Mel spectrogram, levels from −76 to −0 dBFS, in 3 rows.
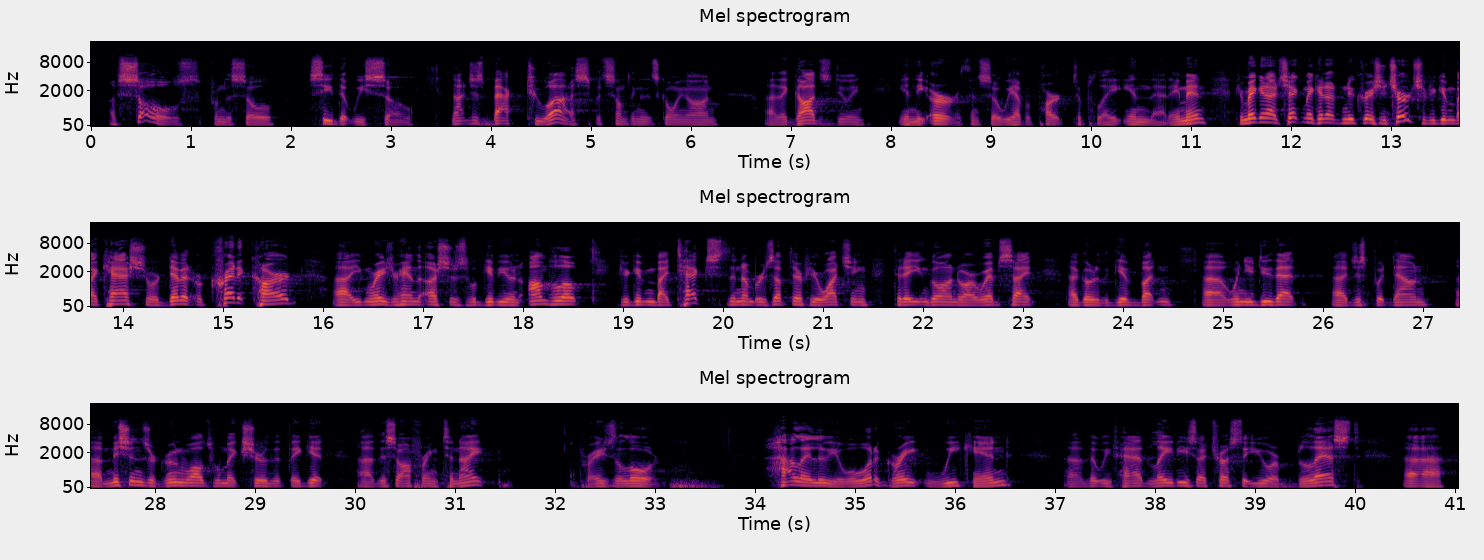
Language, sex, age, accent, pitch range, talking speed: English, male, 40-59, American, 115-140 Hz, 210 wpm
